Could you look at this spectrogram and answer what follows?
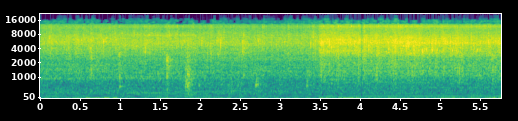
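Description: Scallops sear in a hot pan with a steady, loud sizzle and crackle; the frying hiss swells a little louder toward the end, with no voices.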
